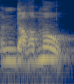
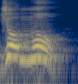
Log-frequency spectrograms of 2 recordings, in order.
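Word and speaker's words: Djomo: Pas Ndormo. C'est Jomo. Jomo.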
